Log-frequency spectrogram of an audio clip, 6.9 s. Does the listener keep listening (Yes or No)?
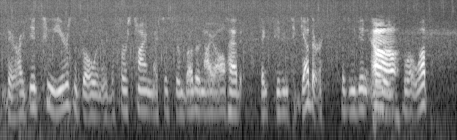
Yes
